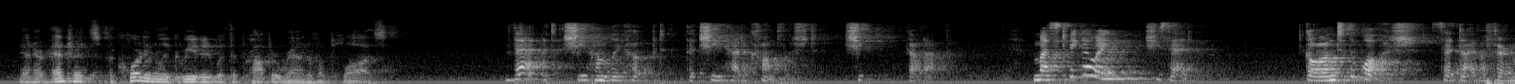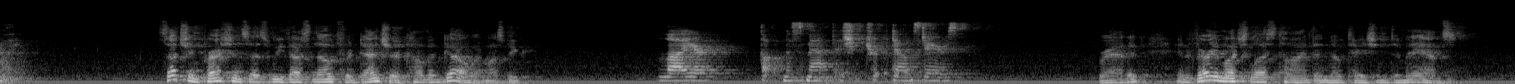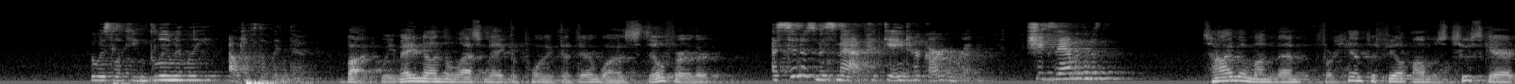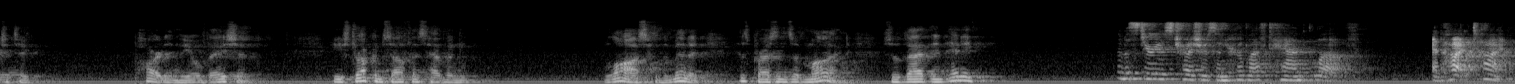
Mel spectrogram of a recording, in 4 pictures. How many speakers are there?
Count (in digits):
2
